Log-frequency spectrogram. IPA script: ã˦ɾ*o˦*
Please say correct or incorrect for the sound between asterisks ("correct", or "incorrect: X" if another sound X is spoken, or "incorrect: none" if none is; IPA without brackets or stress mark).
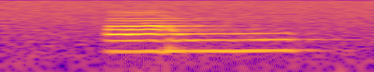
correct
